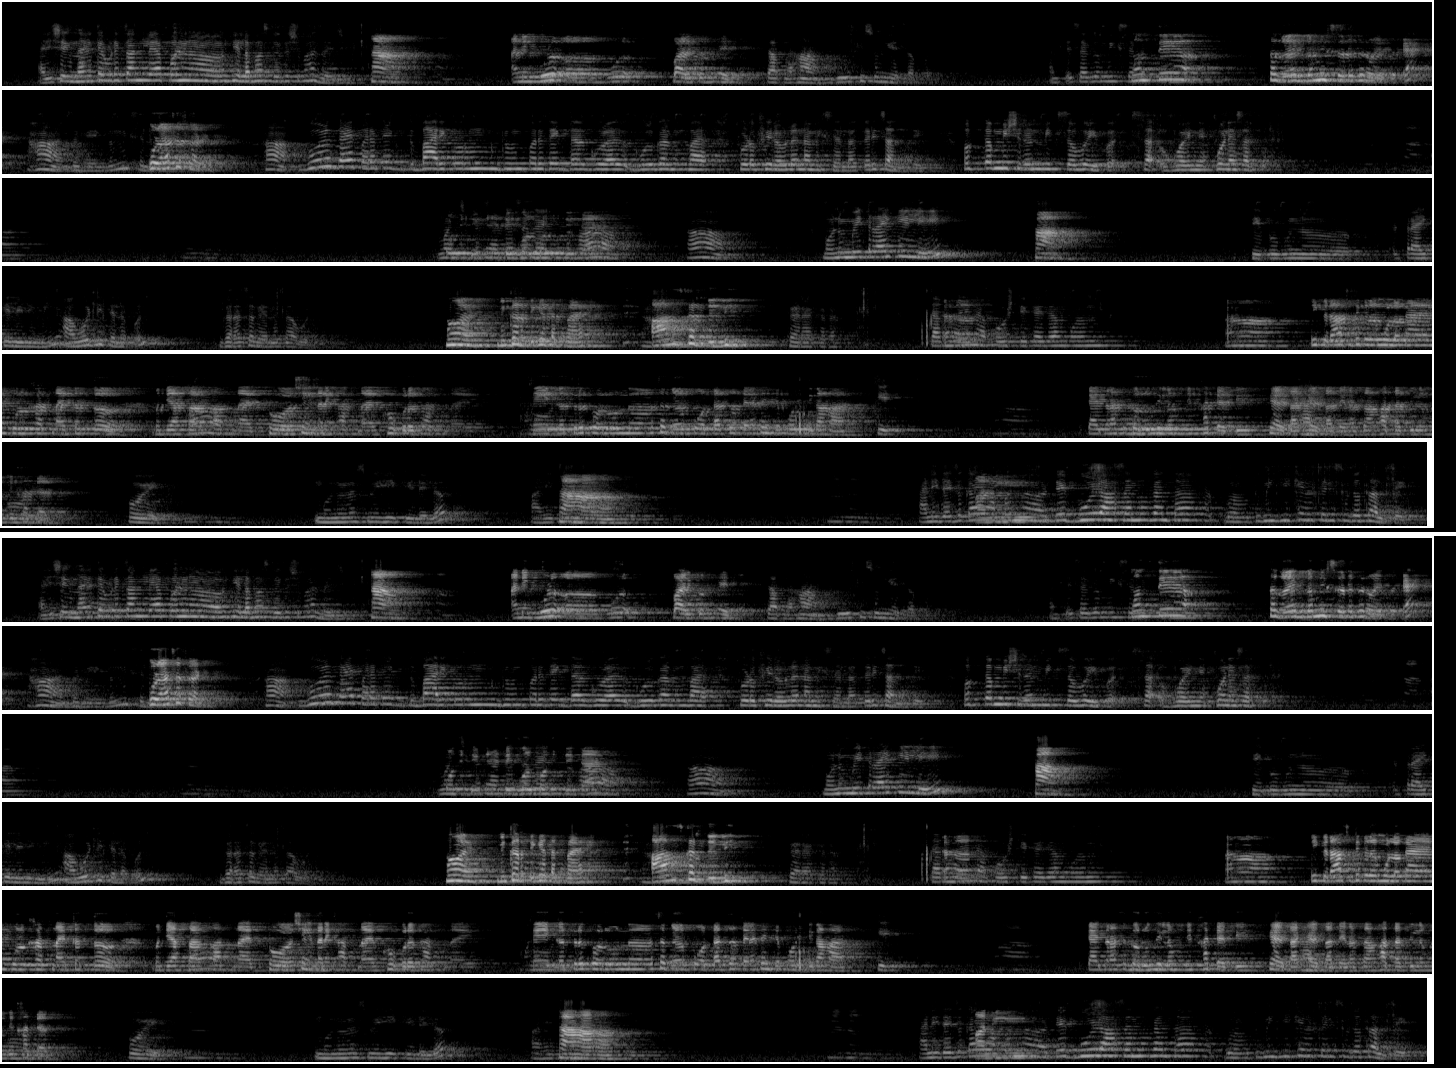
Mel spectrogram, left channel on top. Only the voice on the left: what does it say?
आणि शेंगदा
तेवढ चांगले आपण ह्याला भाजतोय तशे भाजायचे.
हा गुळ खिसून घ्यायच आपण आणि ते सगळं मिक्स झाला
फिरून
घ्यायच.
हा सगळे एकदम मिक्सरला
फिरवायचं हा गूळ काय परत एक बारीक करून घेऊन परत एकदा गुळा गुळ घालून थोड फिरवलना मिक्सरला तरी चालते. फक्त मिश्रण मिक्स होईल हो होण्यासारख.
म्हणजे
कस
ते सगळे
हा
हा. म्हणून मी ट्राय केली.
ते बघून ट्राय केलेली मी आवडली त्याला पण. घरात सगळ्यांनाच आवडतील.
होय
करा करा चांगलं
आहे ना पौष्टिक त्याच्यामुळ
हा
होय
<unintelligible>
म्हणून
खाते
ती
होय
होय
म्हणूनच मी हे केलेलं आहे चांगल
आहे
ते.
आणि त्याच काय
आपण ते गुळ अस न घालता तुम्ही ही केलं तरी सुद्धा चालते.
